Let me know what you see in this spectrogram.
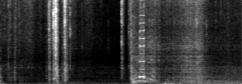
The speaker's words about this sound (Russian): Когда кто-то из них заводит машину, она отзывается голосом. Если кто-то говорит по-японски, то переведите, и к следующему выпуску одной загадкой в этом мире станет меньше.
